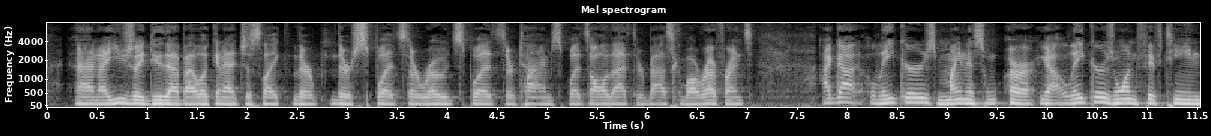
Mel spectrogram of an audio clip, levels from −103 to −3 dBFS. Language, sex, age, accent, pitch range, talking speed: English, male, 10-29, American, 120-135 Hz, 165 wpm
